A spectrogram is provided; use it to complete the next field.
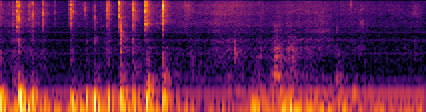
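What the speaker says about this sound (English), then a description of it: "I can type into that post-it note." A quick burst of close, crisp keystrokes rattles on a computer keyboard as text goes into a digital sticky note, with short pauses between clusters of clicks.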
